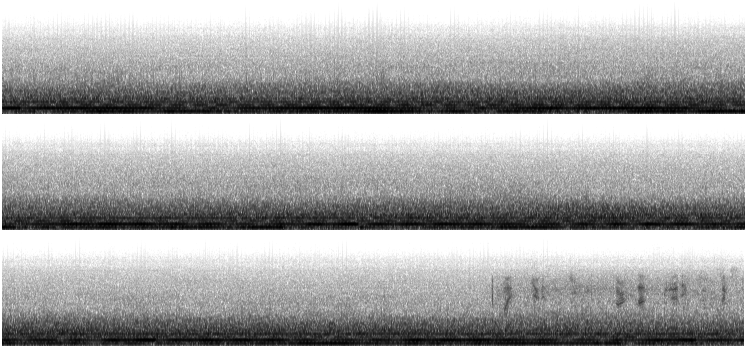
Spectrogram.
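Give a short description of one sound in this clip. Jet engines drone steadily inside an aircraft cabin.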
